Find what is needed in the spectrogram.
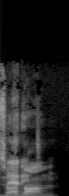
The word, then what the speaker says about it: Sorbonne: And there, she studied at the Sorbonne. I also don't speak French. And I'm telling you, this word is coming up a lot, so get prepared for me to butcher it as Sorbonne. – Sorbonne. – Sorbonne. – Sorbonne. It's like S-O-R.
